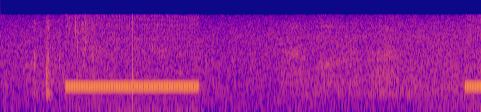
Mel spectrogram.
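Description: A few faint clicks, then a phone line ringing: a steady, mid-pitched ringback tone holds for two seconds, falls silent for about four, then starts again. No one speaks.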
